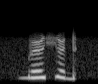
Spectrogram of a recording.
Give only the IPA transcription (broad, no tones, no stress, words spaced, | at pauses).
bœçœd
